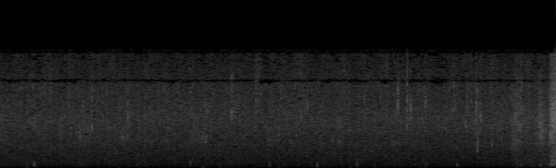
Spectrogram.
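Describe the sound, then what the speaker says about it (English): Steady rain falling in a semi-shaded garden in July, a soft continuous hiss with scattered individual drops tapping nearby surfaces, fairly quiet and without talk. "it is raining quite steadily"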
